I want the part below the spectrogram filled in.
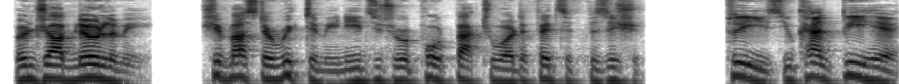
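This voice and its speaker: A man speaks in a put-on character voice at medium pitch and a moderate pace. The recording is very clean, with a silent background. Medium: machinima. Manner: urgent, commanding.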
